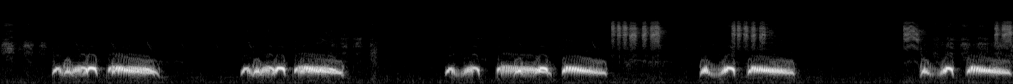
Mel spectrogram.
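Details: Spotted dove on the 2 September holiday, a decoy meeting a wild bird and a female. Its low, burry coo phrases of two or three notes repeat every two seconds or so, with brief high scratchy chirps between them.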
